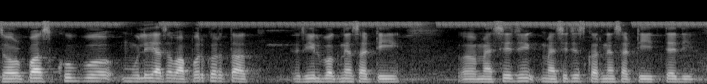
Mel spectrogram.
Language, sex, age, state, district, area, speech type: Marathi, male, 18-30, Maharashtra, Wardha, urban, spontaneous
